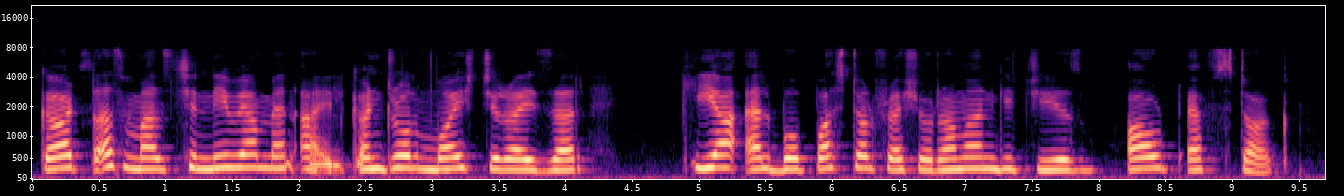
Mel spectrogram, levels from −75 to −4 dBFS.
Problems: constant background noise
